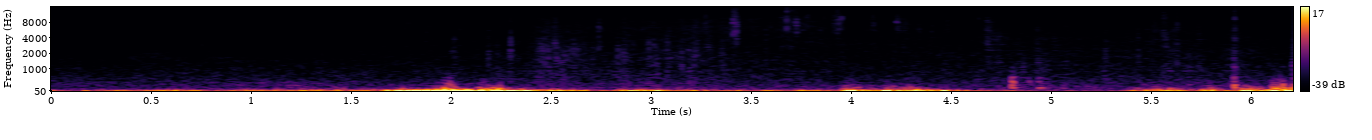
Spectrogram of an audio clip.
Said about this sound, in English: that wind is pretty bad.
